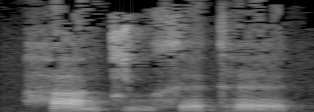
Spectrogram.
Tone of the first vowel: falling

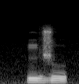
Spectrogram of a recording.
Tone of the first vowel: low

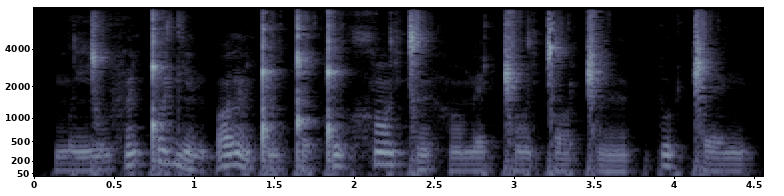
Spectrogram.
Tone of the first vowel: low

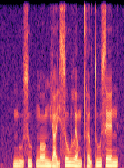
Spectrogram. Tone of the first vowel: low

